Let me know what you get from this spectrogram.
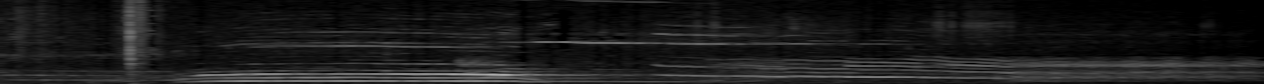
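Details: Mexican gray wolf, one of three captive brothers newly introduced to their enclosure at a wolf conservation center at sunset, giving overlapping long smooth howls that hold steady then slide downward, several voices layered, with a faint click early on.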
